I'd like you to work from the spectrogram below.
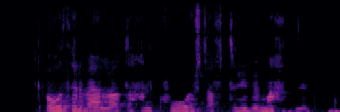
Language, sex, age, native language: Icelandic, female, 11, Icelandic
